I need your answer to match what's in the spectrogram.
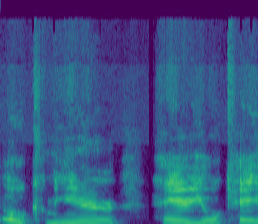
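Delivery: very sweet, honeyed, sugary, high voice. Voicing a voice heard through a door: very sweet voice. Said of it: "with a very sweet, like".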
